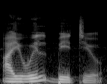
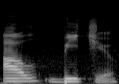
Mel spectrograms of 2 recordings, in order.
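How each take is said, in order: First: I will is said as two full words. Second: I will is shortened into one quick syllable. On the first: "স্বাভাবিকভাবে বললে এটাকে এরকম হবে" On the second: "contraction করে বলি"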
